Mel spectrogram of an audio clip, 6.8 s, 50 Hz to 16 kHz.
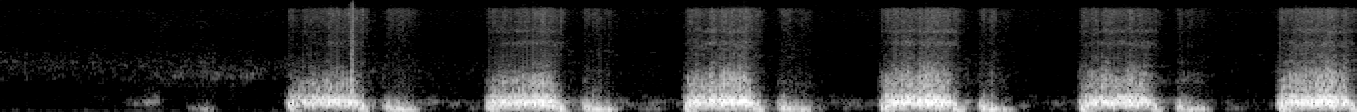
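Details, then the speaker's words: Regular heartbeat about 61 a minute: loud systolic regurgitant murmur, third sound, then a short low-frequency diastolic rumble (relative mitral stenosis from high flow, no true stenosis); mitral regurgitation. "I hope that you appreciate the fact that after the third sound there is a a a small mmur very short low frequency different from the Regan jet"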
